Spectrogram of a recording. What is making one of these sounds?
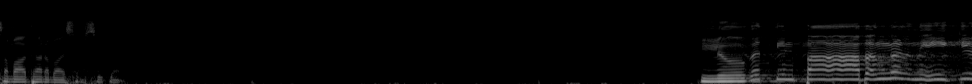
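A middle-aged man chants through a microphone, pausing in between.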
